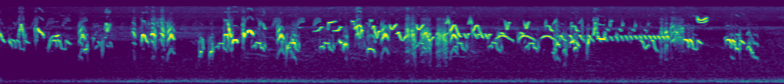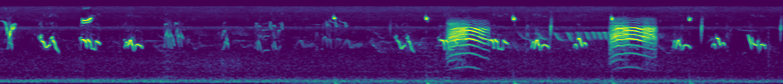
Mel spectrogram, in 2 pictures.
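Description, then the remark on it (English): A busy dawn chorus of several songbirds, including a wood pewee, a song sparrow and a gray catbird: clear whistled phrases, rapid trilling bursts and varied chattering notes overlap continuously, with a low hum underneath and no talking. “Yeah, the wood wood pewee comes in, followed by the song sparrow and, and gray catbird.”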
